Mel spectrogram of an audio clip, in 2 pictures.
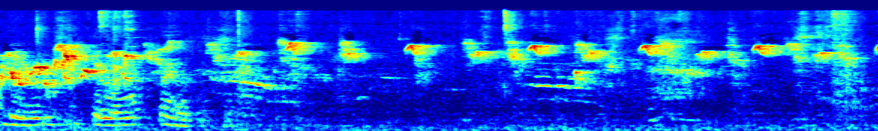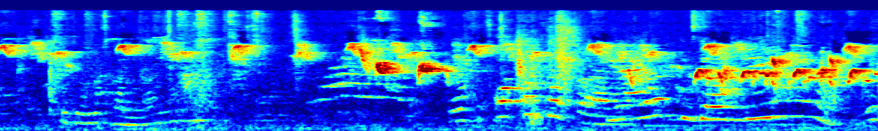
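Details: Yellow-vented bulbul caught from the wild and kept caged for a month, now tame and vocal, delivering a rapid run of chirpy, bubbling notes and whistled slurs, with faint voices in the background.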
